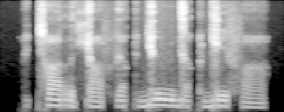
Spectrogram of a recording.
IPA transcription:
cʰ ɑ˧ r ç ɑ˨ f i˨ q ɟ ʉ˧ ɲ d i˨ q ɡʲ e˧ f ɑ˨

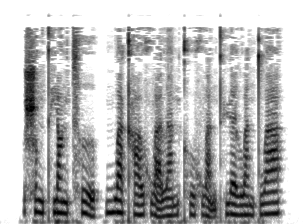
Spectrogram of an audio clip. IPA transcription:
ʂ ʊ˥˧ ŋ t̪ʰ j ɑ˥˧ ŋ t͡sʰ ɹ̩˥˩ | m w ä˥˩ kʰ ɑ˧˥ ʊ̯ x w ä̰˨˩ l a˧˥ n kʰ u˧˥ x w a̰˨˩ n t̪ʰ ɥ ɛ˥˧ l w a˥˩ n t̪ w ä˥

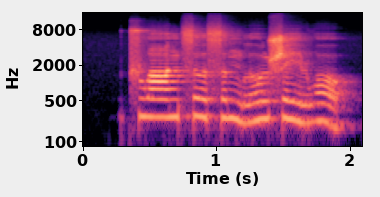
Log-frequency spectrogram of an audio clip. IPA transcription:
ʈ͡ʂ w ɑ˥ ŋ s ɤ˥˧ s ɤ˥˩ ŋ l o˥ ʊ̯ ʂ e˥˧ ɪ̯ ɻ w ɔ˥˩

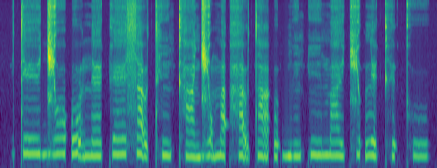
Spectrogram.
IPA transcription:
t e˦ ɪ̯ d͡ʑ ɔ˦ ʔ o̰˦˨ ʊ̯ n ɛ˨ k ɛ˦ sʰ a̰˦˨ ʊ̯ tʰ ĩ˨ kʰ ã˨ d͡ʑ ɔ̰˦˨ m ä˦ ʔ h a̰˦˨ ʊ̯ t ã˦˨ ʔ ʊ˦ ʔ b ĩ˨ k ĩ˦ m a˦ ɪ̯ t͡ɕ ʊ˦ ʔ l ḛ˦˨ kʰ ɪ˦ ʔ kʰ u˦

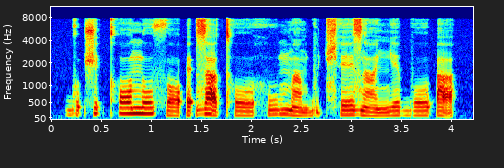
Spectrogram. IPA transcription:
ɡ ʊ˦ ʔ ʃ ɪ˦ ʔ kʰ ɔ˦ n o˦ θ ɔ˨ ʔ ɛ˦ ʔ z ä̰˦˨ tʰ o˨ ʊ̯ h u˦ m ã˨ b ṵ˦˨ t͡ɕʰ e˦ z ã˨ ɲ e˦ b o˦ ʊ̯ ʔ ä̰˦˨

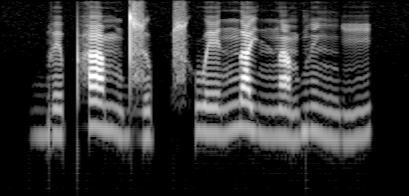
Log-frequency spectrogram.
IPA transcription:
b e˧ pʰ a˥˧ m d͡z u˨ p̚ t͡sʰ w e˧ n̪ a˥˧ j n̪ ã˧ b ĩ˥˧ ŋ i˨˦

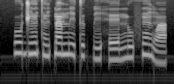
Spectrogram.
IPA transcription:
u˦ d͡ʒ ĩ˦ t ĩ˧ k͡p ɛ̃˦ m i˦˨ t ɨ˧ k͡p i˨ h eː˨ n u˧ f ũ˦ ɡʷ ã˨

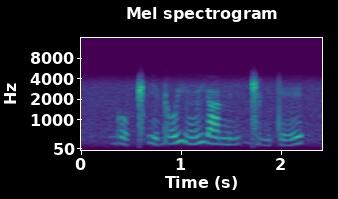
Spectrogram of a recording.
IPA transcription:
ɡ o˧˩˧ ǁʰ i˧˩˧ ɖ o˨˥ j ũ˨˥ j a˧ n̪ i˨˥ ɡ͡ǁ i˧˩˧ t e˨˥

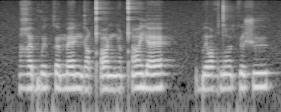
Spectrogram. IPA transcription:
ʁ ɛ b w ø k œ m æ ŋ ɡ æ qʼ ø ŋ ɡ ĩ qʼ ɛ̃ j æ | b ɛ w i̤ dˤ ĩ k ø ʃ ʉ

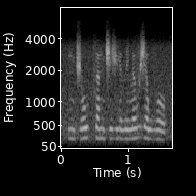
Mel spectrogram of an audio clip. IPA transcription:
n d͡ʒ o w t͡s ɐ n d͡ʒ i ʒ j ɪ ð i l ə v ʒ ɐ w v o

